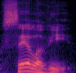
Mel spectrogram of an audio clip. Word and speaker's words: C'est la vie: says lovey oh no C'est La Vie C'est La Vie there you go sorry you don't pronounce the T there you go there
